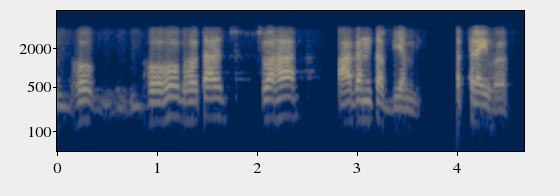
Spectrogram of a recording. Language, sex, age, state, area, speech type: Sanskrit, male, 18-30, Uttar Pradesh, rural, conversation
